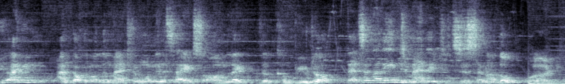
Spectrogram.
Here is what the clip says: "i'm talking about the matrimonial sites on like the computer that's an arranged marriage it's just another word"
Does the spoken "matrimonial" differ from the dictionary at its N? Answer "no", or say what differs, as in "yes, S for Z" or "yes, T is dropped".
no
